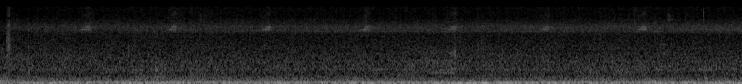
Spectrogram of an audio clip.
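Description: Outdoor ambience: a steady low rumble, likely wind on the microphone, with a faint high chirp repeating about once a second.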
